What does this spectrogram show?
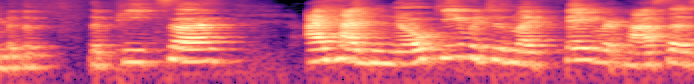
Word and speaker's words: gnocchi: It starts with a G, G-N-O-C-I-H-I, gnocchi, but you pronounce it gnocchi.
